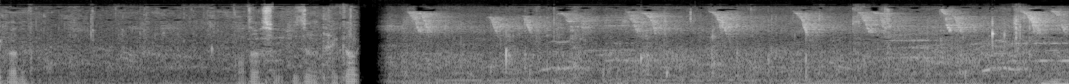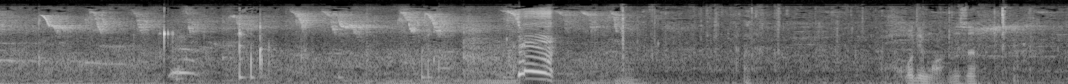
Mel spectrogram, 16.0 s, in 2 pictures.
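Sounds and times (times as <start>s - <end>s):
bird calling with downward chirps: 3.0s - 12.9s.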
